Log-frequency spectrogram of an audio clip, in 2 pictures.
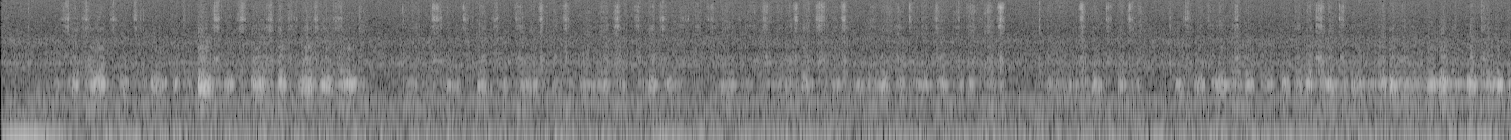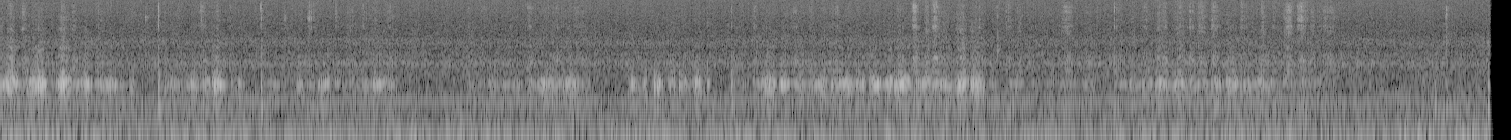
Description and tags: This is the sound of filing nails.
